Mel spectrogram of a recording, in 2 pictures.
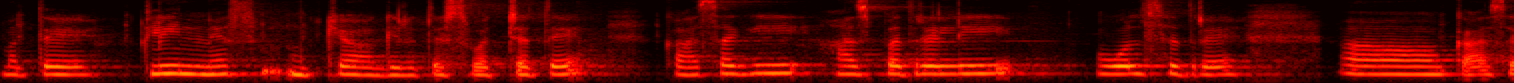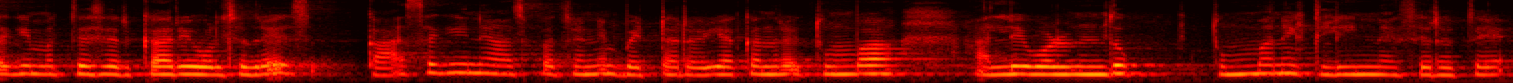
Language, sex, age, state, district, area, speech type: Kannada, female, 18-30, Karnataka, Mysore, rural, spontaneous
